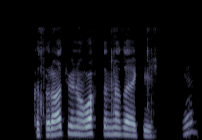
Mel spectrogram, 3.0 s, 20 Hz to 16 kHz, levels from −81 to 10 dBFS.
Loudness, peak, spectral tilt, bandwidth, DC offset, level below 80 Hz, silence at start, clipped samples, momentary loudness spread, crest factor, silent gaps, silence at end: -29 LUFS; -10 dBFS; -7 dB/octave; 8 kHz; under 0.1%; -80 dBFS; 0.5 s; under 0.1%; 18 LU; 20 dB; 1.47-1.54 s, 2.37-2.71 s; 0.15 s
